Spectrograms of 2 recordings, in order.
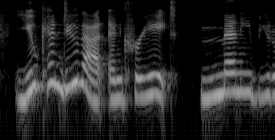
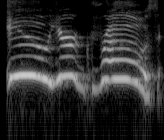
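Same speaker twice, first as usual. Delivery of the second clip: much higher, loud, drawn-out mocking "ew"; disgusted girl; 11 semitones higher, 13 dB louder, much slower than usual. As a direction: sneer it like a mean schoolgirl, stretched slow. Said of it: "this girl looked at me and goes".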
